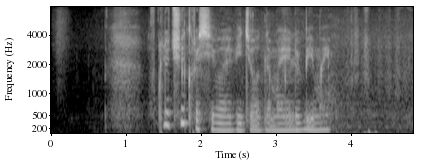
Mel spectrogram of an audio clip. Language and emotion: Russian, sad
